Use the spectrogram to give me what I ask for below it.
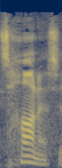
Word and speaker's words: Honus: But it's Honus is actually how you pronounce that name. Just a heads up.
